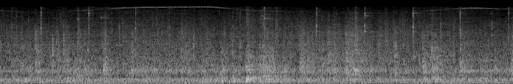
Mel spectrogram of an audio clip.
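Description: Rocks clatter into a truck bed.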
